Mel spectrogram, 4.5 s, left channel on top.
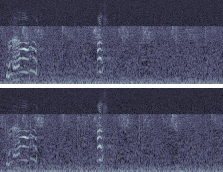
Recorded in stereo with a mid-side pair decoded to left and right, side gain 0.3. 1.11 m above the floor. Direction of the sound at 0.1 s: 65° left.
